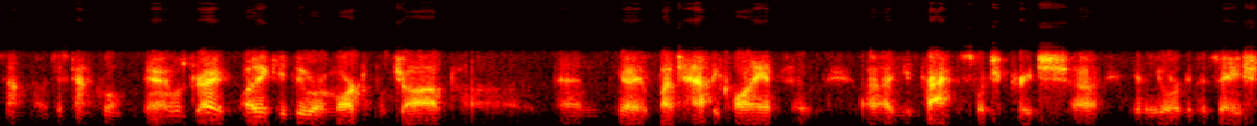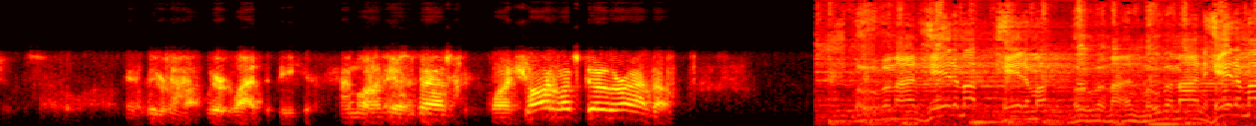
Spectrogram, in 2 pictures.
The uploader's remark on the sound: As we broadcast live from the Stark Campus of Kent State University. Do a live show from the summit.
